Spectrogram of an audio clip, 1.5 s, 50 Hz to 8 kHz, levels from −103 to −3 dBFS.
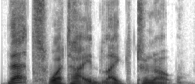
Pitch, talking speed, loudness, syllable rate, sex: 120 Hz, 245 wpm, -20 LUFS, 4.9 syllables/s, male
